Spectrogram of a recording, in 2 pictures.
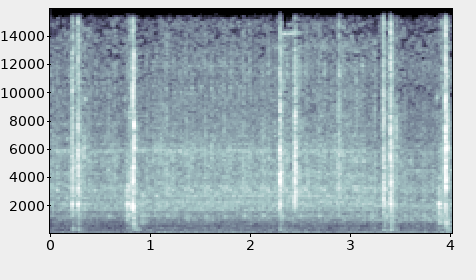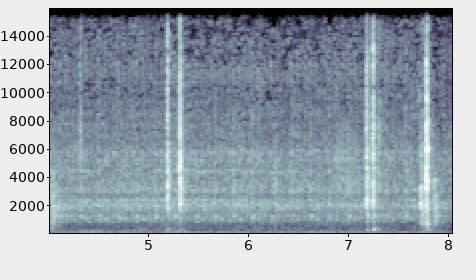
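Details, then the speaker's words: Automatic transmission vehicle at idle: sharp, irregular knocks every second or two, a thud that may come when shifting into gear. Damaged transmission mounts let the drivetrain move, not an internal or electronic gearbox fault. "Este golpe puede o no suceder al momento de insertar las velocidades y también no es un problema interno de la caja ni de las cosas electrónicas, sino que los soportes de la transmisión automática están dañados y se podrían observar algo así."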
